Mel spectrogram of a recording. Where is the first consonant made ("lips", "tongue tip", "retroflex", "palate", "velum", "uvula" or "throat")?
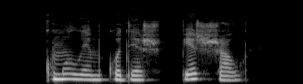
velum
